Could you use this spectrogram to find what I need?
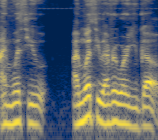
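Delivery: put-on creepy whisper. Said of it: "it said it in, like, a whisper".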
